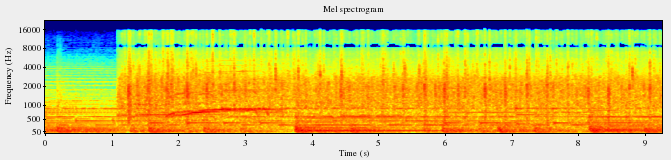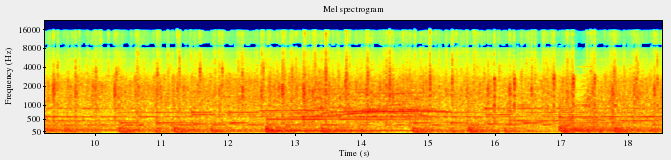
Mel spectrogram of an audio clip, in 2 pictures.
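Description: Theatre audience clapping steadily while music plays, the applause breaking out about a second in and continuing.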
